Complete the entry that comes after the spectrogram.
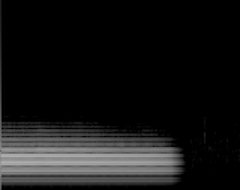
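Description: A single sustained trombone note, E-flat played in third position, held steady and loud for about a second and a half before cutting off into near silence.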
